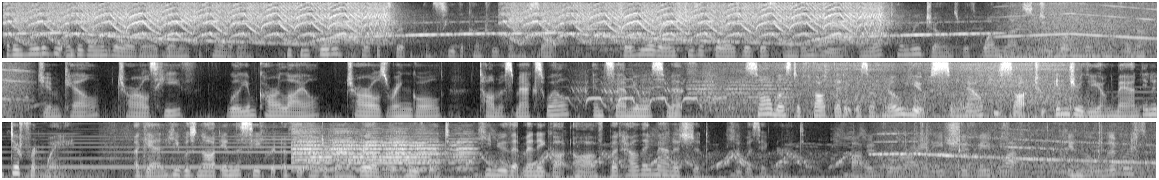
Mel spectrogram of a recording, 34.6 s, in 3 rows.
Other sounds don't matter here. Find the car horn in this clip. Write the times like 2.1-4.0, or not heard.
5.7-7.8, 18.4-19.5, 25.9-27.9.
